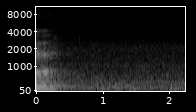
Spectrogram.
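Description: Marker pen writing on a whiteboard: a run of faint short strokes after a word ends just at the start.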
